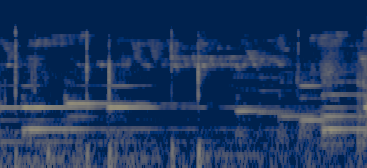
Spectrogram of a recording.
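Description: Soft, sustained ambient background music for meditation with short bird chirps scattered over it every half second or so, the whole mix quiet and steady, with no one speaking.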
